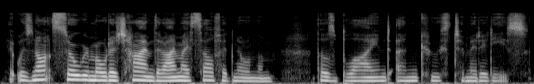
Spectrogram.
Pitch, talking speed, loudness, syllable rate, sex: 175 Hz, 190 wpm, -17 LUFS, 5.3 syllables/s, female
